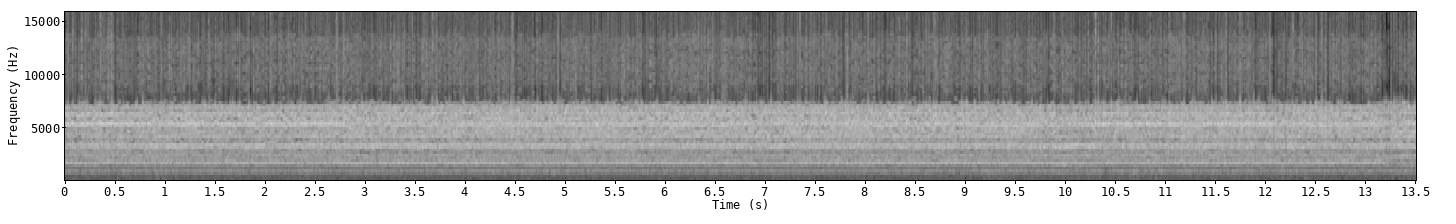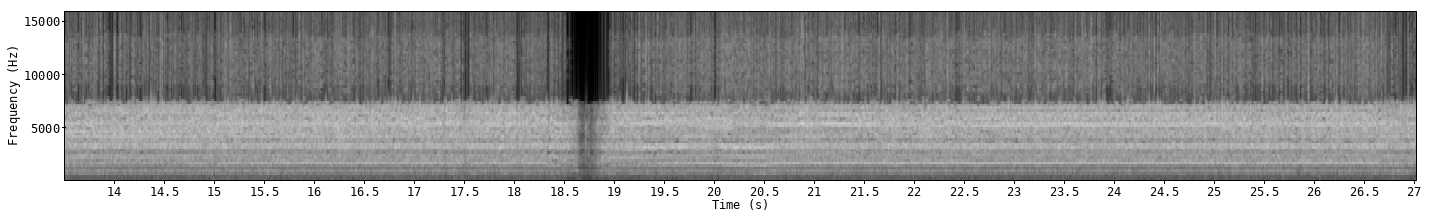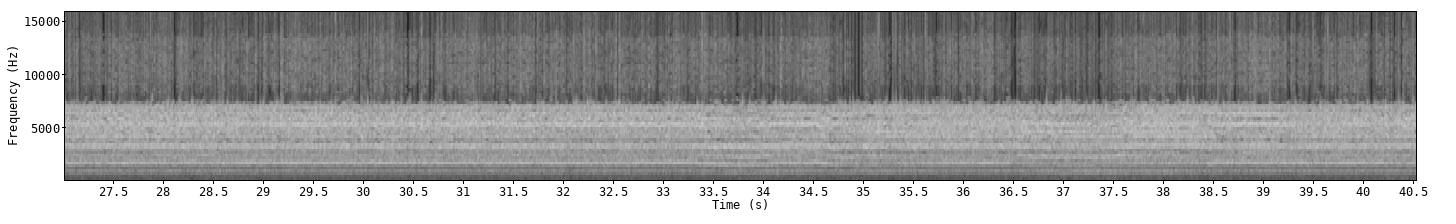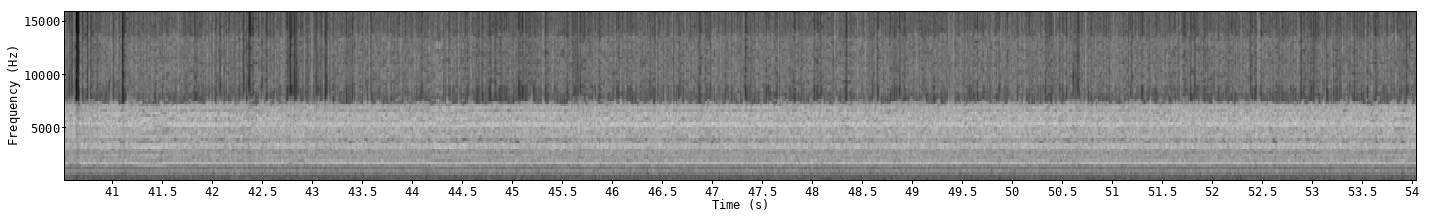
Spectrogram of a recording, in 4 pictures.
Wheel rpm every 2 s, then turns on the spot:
230, 230, 230, 230, 230, 230, 230, 230, 230, 160, 220, 230, 230, 230, 230, 230, 230, 220, 220, 230, 230, 230, 230, 230, 230, 230, 230.
none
